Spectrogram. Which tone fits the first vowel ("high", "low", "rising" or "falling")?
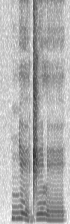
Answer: falling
